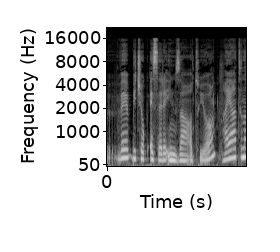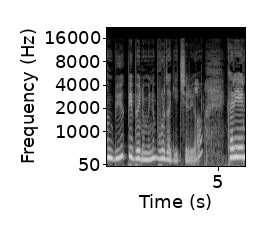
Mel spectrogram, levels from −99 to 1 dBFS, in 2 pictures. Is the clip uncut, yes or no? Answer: no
